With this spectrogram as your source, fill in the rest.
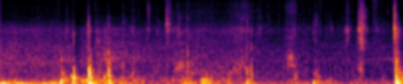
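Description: Boots step on wet pavement nearby.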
